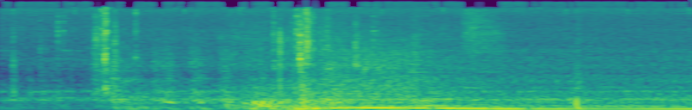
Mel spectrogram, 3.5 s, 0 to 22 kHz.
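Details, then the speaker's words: Honda Fit after swapping coil packs and spark plugs between cylinders 1 and 4 to trace misfire on 3 and 4: short crank, instant catch, smooth even idle; misfire gone, likely something not tightened properly earlier. "Oh, that sounds sweet."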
